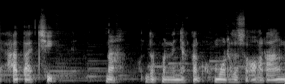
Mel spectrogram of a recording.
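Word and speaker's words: 二十歳: harus kalian perhatikan yaitu pada umur 20 pengucapannya bukan jadi ini jussai tapi menjadi hatachi Nah untuk menanyakan umur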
